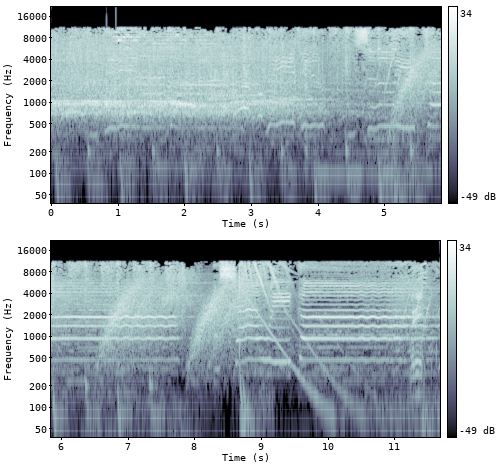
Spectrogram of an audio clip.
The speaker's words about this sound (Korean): 오늘 게스트 모시겠습니다. 여러분 박수로 환영해 주십시오.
